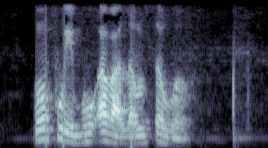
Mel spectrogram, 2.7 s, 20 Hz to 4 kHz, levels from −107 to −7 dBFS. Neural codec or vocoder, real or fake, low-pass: none; real; 3.6 kHz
